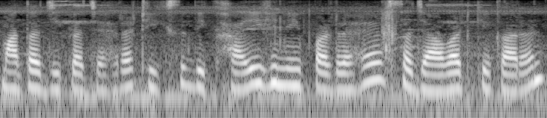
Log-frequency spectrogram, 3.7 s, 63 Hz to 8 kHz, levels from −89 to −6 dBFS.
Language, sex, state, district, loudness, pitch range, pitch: Hindi, female, Chhattisgarh, Raipur, -17 LUFS, 195-235 Hz, 210 Hz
